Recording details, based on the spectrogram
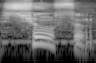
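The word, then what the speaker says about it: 春笋: タケノコと書いて春寸というらしいですね。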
